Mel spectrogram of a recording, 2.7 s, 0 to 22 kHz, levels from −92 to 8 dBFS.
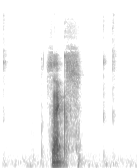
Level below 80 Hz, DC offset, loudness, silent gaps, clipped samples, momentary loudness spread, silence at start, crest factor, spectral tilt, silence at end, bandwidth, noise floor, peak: -56 dBFS; under 0.1%; -33 LUFS; none; under 0.1%; 22 LU; 0.95 s; 30 dB; -5.5 dB/octave; 1.15 s; 15.5 kHz; -78 dBFS; -8 dBFS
